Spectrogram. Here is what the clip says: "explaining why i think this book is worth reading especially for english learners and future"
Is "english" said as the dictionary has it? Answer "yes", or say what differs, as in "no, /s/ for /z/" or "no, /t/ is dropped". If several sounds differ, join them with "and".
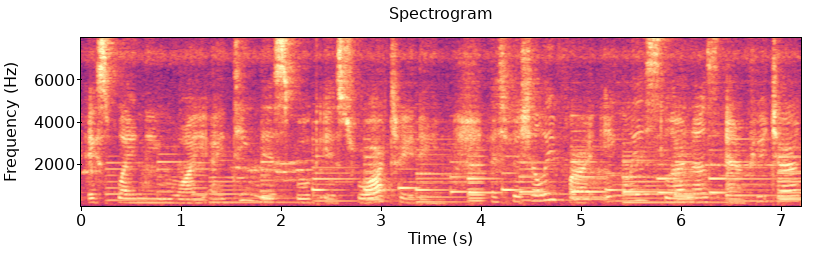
no, /s/ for /ʃ/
